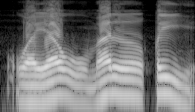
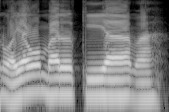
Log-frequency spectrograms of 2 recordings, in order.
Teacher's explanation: Jangan wa yaumal qiyamah, nanti jadi huruf kaf. Dia adalah huruf qaf ya, lebih tebal hurufnya, dan dia sifatnya sifat isti'la, pangkal lidahnya terangkat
